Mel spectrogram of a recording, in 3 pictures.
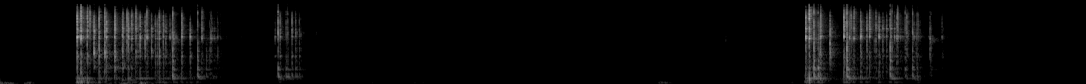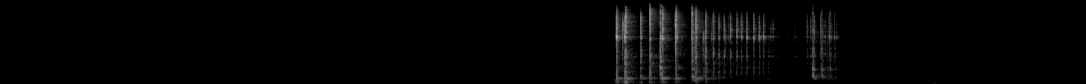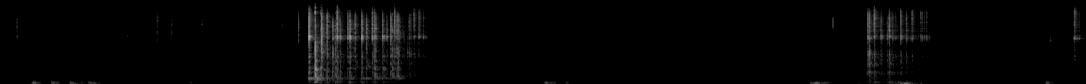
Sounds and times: DICE - multiple rolls 0:00.8 - 0:03.3
DICE - multiple rolls 0:08.1 - 0:09.6
DICE - multiple rolls 0:17.0 - 0:19.4
DICE - multiple rolls 0:24.6 - 0:26.2
DICE - multiple rolls 0:29.8 - 0:31.2
DICE - multiple rolls 0:32.2 - 0:32.5

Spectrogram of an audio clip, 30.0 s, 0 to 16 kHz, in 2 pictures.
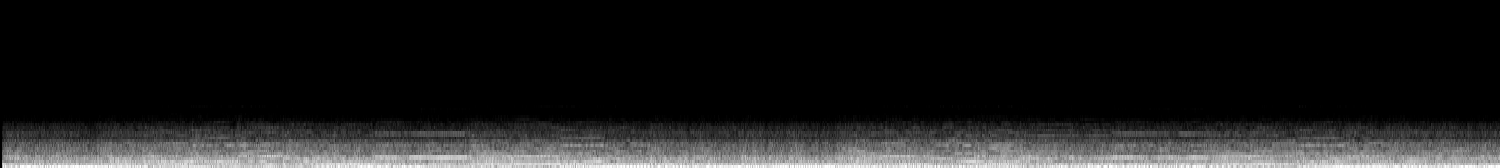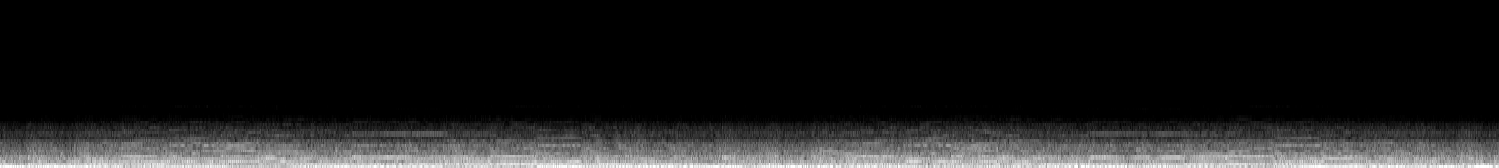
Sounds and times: guitar 0:00.0 - 0:29.9

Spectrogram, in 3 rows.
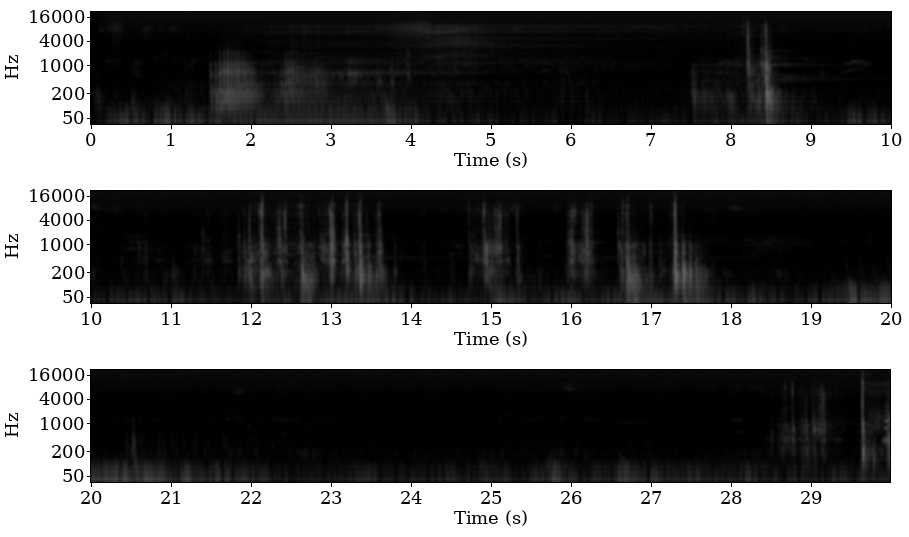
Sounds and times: Old soviet door with a old lock 0:10.8 - 0:13.8
Old soviet door with a old lock 0:14.7 - 0:15.4

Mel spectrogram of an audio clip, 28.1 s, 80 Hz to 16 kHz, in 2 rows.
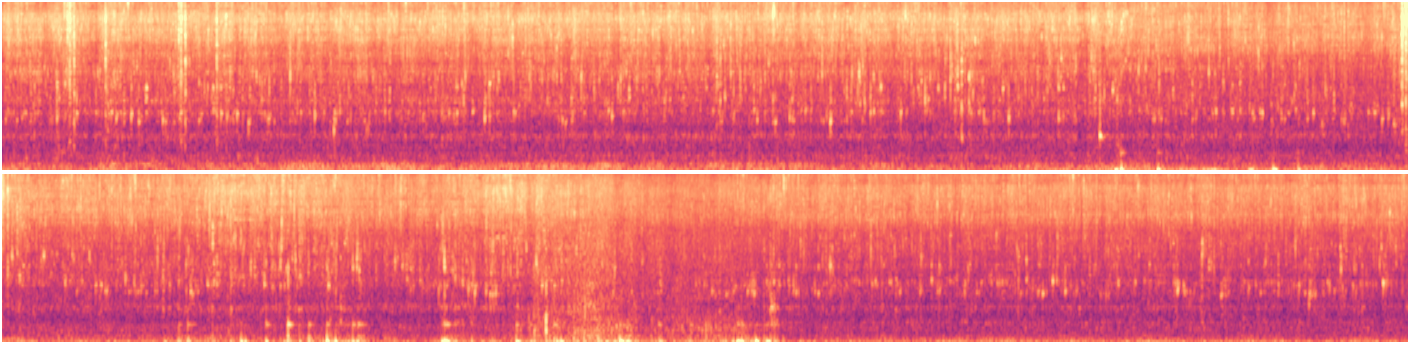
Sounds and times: water 0:00.0 - 0:28.1

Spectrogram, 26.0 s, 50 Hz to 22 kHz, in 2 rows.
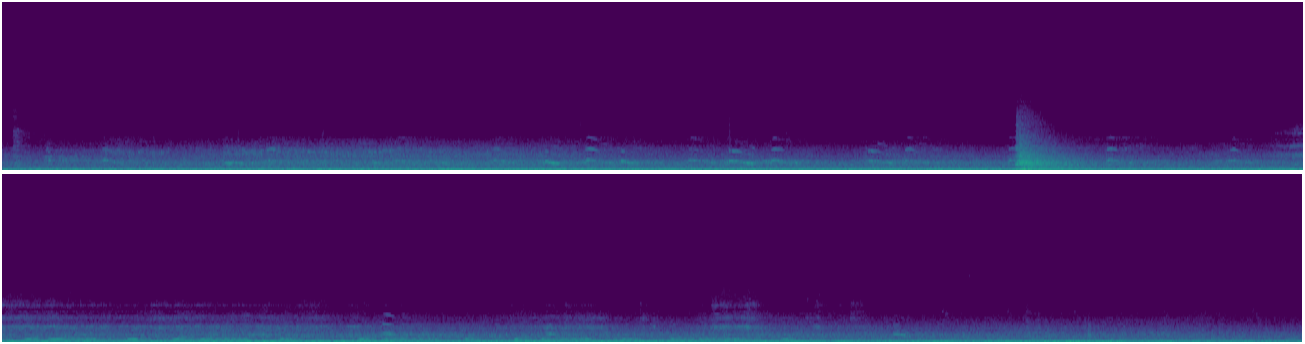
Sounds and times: seagulls 0:04.9 - 0:09.4
seagulls 0:10.9 - 0:11.6

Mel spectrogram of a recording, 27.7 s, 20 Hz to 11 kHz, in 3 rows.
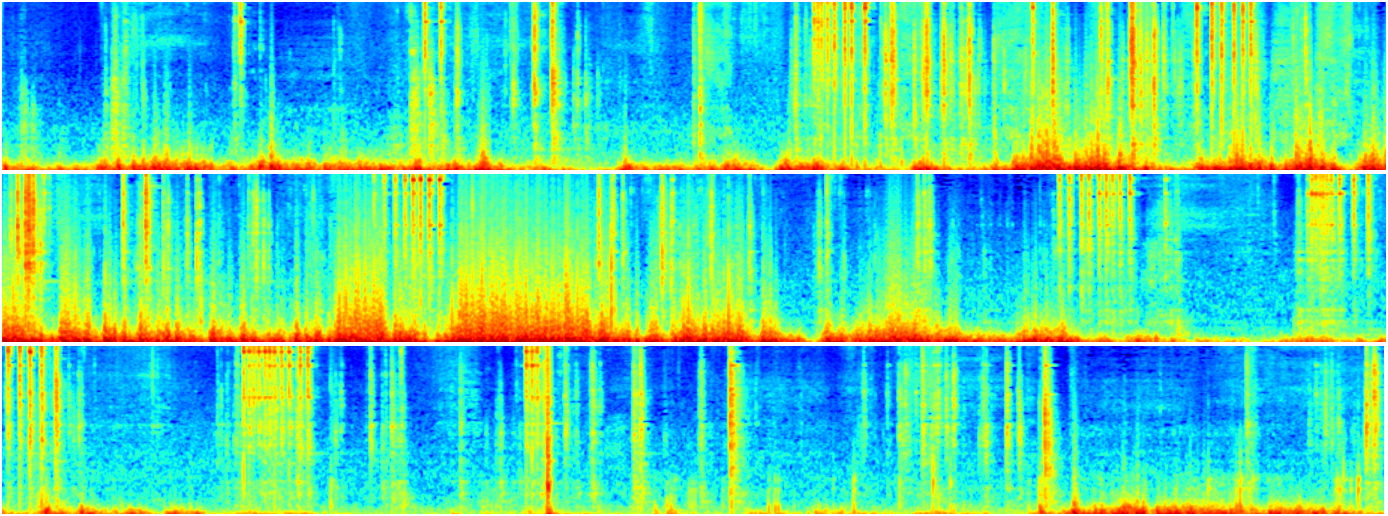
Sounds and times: rachet on a bolt on a car engine 0:02.8 - 0:03.9
rachet on a bolt on a car engine 0:05.3 - 0:08.7
rachet on a bolt on a car engine 0:11.7 - 0:12.3
rachet on a bolt on a car engine 0:16.2 - 0:17.2
rachet on a bolt on a car engine 0:17.9 - 0:19.0
rachet on a bolt on a car engine 0:19.9 - 0:23.6

